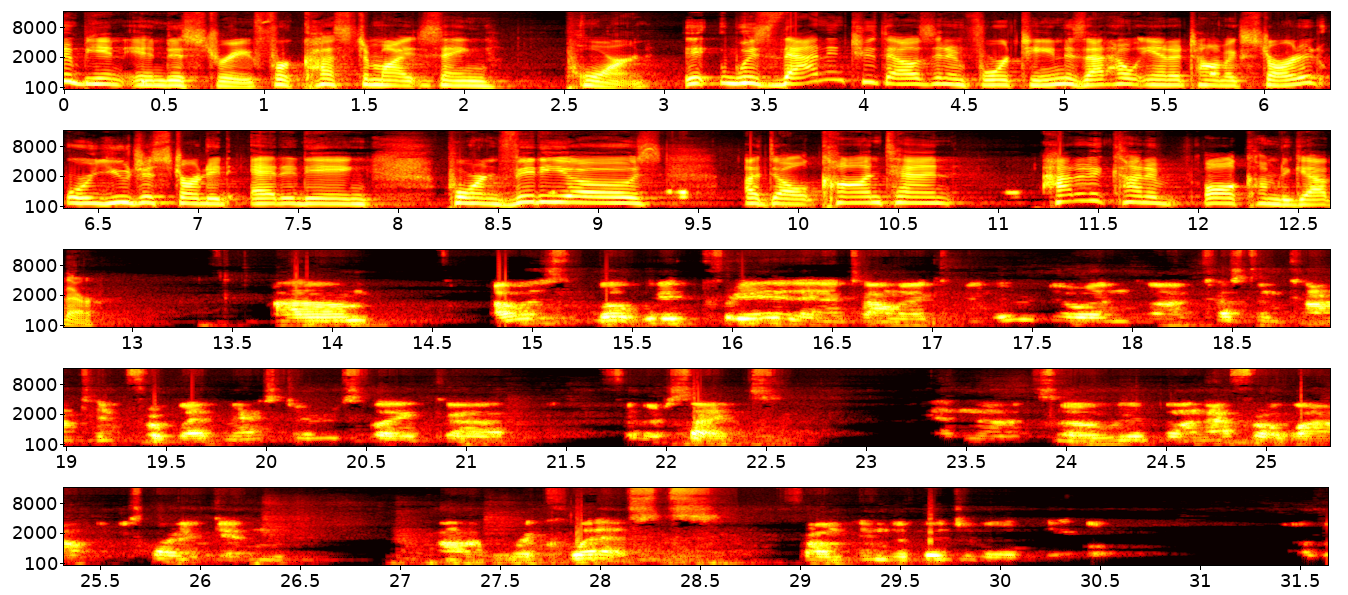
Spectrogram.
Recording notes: (DISCLAIMER: The audio quality isn’t great!!).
